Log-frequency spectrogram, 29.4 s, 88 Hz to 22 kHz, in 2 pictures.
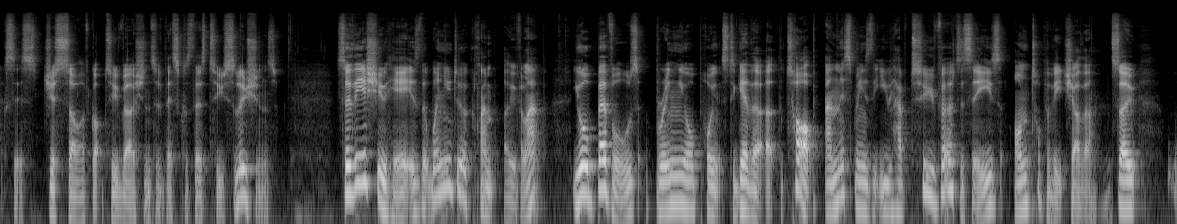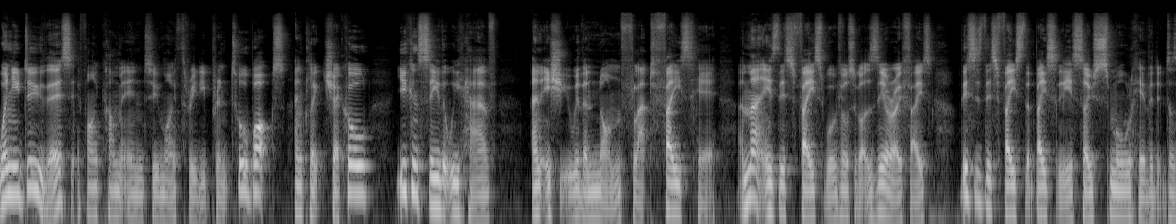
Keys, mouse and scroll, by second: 1.0 shift+middle click, 1.6 middle click, 2.0 shift+middle click, 2.4-3.3 scroll up 1, 3.6 Tab, 4.6-5.0 scroll up 1, 5.2 middle click, 5.7 shift+middle click, 10.8-12.0 scroll up 1, 12.0 g, 13.8 Escape, 14.1-15.2 scroll down 1, 15.2 Tab, 24.1-24.4 scroll up 1, 26.3 Tab, 27.7 shift+middle click, 28.0 scroll up 1.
